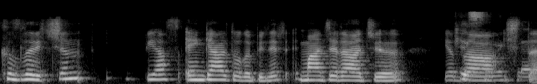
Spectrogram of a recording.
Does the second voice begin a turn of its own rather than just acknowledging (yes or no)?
no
